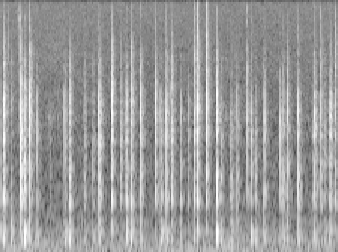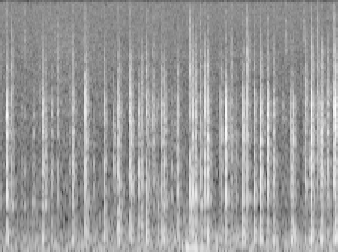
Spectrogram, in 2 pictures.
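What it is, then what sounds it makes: Plastic hand sanitizer bottle. Long white acrylic nails rapidly tap and scratch the sides of a small clear plastic hand sanitizer bottle with a pump cap and a label, apparently filled with gel. The result is a fast, uneven stream of sharp, bright clicks and light scratchy textures with very little low end, each tap dying away almost instantly.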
